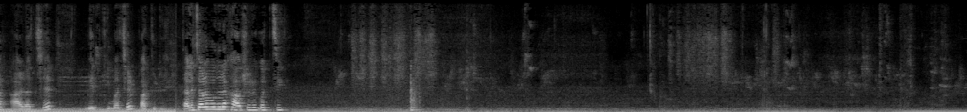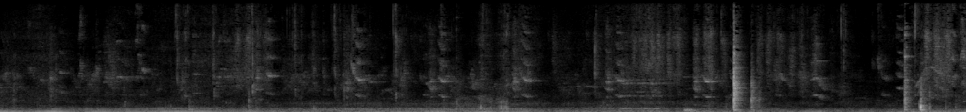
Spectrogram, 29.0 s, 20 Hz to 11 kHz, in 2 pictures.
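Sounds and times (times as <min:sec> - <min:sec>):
steady low hum: 0:00.0 - 0:25.4
chewing and smacking: 0:09.6 - 0:10.2, 0:17.0 - 0:22.4.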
